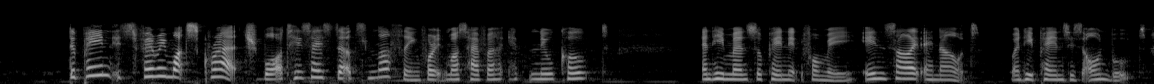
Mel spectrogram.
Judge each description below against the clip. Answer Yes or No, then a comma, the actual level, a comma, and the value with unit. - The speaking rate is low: No, average, 185 wpm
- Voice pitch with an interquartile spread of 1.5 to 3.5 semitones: No, average, 4.9 semitones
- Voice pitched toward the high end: Yes, high, 240 Hz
